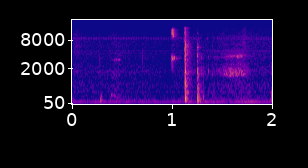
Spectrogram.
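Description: Three quick, sharp computer mouse clicks about a second in, over a faint steady low hum.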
